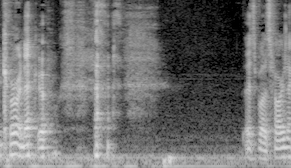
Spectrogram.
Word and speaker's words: Kuroneko: Or Kuroneko. – Kuroneko? – As it's pronounced in Japanese.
